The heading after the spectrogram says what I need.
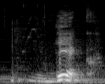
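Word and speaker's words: deque: воно пишеться як STD дек це теж читається як Q Ну де Q воно ще Ну насправді воно там де Ось так читає пишеться дек сама саме слово англійською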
